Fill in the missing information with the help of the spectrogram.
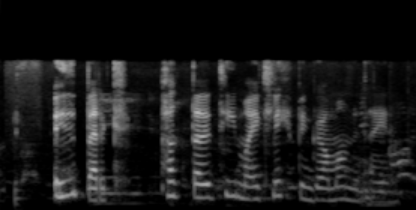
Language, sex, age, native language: Icelandic, female, 15, Icelandic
